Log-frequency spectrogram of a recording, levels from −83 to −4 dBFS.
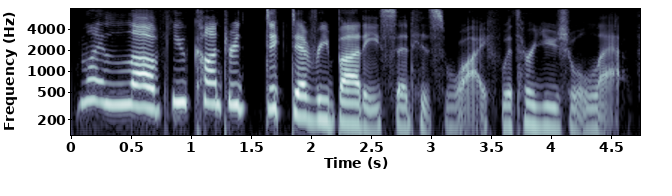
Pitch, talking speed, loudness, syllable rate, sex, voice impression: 235 Hz, 165 wpm, -18 LUFS, 4.3 syllables/s, female, feminine, adult-like, tensed, powerful, bright, clear, slightly raspy, intellectual, friendly, lively, slightly intense, slightly light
